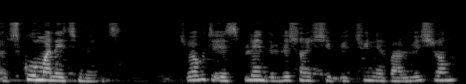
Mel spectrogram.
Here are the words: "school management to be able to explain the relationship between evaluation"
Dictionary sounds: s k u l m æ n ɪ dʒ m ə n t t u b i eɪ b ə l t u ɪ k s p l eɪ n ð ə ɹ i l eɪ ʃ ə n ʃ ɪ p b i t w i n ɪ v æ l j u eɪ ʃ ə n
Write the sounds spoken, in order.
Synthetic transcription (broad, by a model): s k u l m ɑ n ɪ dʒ m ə n t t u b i eɪ b ə l t u ɪ k s p l eɪ n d ɹ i l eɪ ʃ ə n ʃ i p b i t w i n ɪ v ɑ l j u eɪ ʃ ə n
